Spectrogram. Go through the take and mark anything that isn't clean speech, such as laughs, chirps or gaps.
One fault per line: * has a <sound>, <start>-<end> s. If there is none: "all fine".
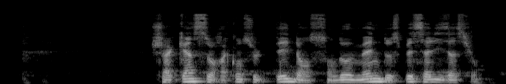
all fine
